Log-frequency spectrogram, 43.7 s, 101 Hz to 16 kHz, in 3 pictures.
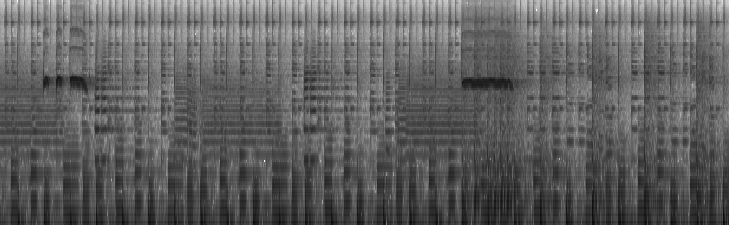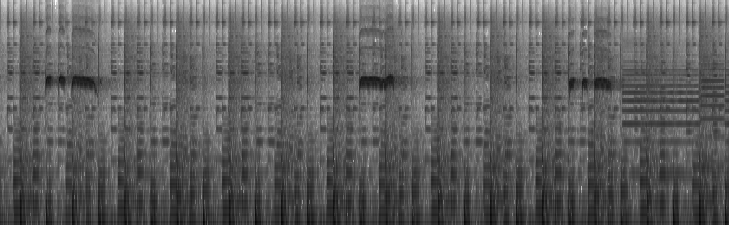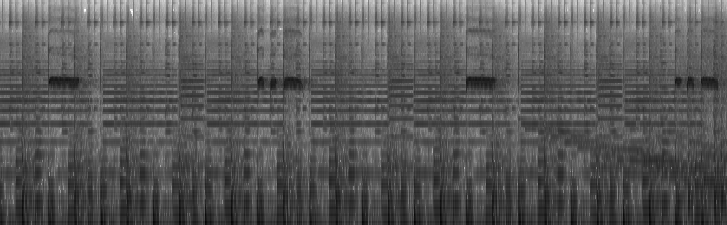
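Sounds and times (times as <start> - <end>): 
steady music: 0.0 - 43.7
shrill whistle blasts in short rhythmic patterns: 0.9 - 2.2, 9.2 - 10.5, 15.5 - 16.9, 21.8 - 22.8, 26.0 - 27.1, 30.1 - 31.1, 34.3 - 35.5, 38.5 - 39.4, 42.6 - 43.7.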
